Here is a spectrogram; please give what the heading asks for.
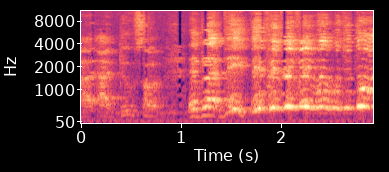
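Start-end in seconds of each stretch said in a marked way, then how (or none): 1.4-2.9 loud, very high rapid-fire calling; mock alarmed shout. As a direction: snap someone out of a daze. Coworkers alarmed, snapping him out.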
